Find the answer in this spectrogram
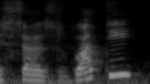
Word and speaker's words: Sarasvati: the omara and remember in sanskrit the v is interchangeable with the w so you could say says vati is interchangeable with the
